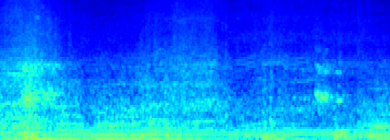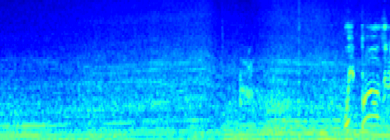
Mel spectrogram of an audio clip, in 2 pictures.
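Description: A sports car engine hums steadily, rising and falling as it drives.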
